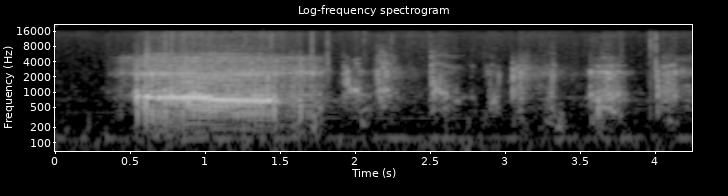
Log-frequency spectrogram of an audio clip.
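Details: Sleeper snoring: a single loud, drawn-out snore followed by short snuffling breaths.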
